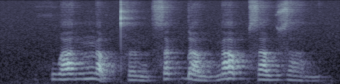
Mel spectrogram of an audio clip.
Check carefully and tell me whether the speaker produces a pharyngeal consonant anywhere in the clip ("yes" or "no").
no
